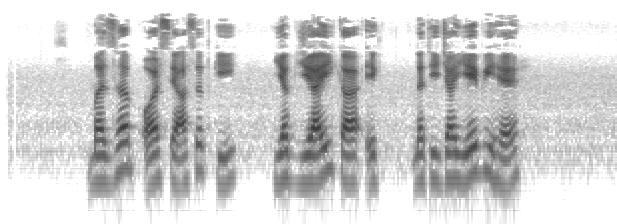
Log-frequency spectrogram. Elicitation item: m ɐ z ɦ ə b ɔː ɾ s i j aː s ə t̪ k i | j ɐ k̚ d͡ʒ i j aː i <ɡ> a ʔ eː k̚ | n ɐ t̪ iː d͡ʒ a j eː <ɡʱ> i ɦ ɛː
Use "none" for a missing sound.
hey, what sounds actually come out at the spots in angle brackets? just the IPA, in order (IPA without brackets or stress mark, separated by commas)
k, bʱ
